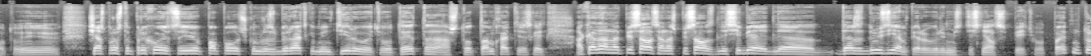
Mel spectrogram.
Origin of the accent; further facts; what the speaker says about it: Saint Petersburg, Russia; хотя я никакой не комбайнер, я из Питера, вообще всю жизнь в театре проработал.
